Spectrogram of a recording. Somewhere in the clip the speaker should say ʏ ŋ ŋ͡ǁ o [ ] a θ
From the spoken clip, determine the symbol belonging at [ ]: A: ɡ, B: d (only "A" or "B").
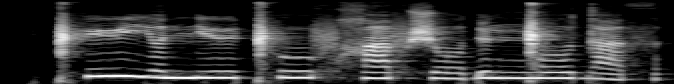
B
